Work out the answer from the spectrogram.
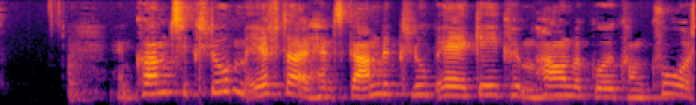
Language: Danish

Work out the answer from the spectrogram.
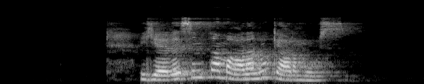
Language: Kabyle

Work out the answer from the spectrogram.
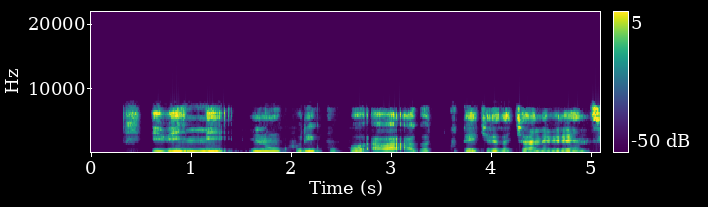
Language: Kinyarwanda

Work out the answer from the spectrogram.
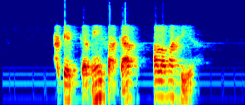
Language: Catalan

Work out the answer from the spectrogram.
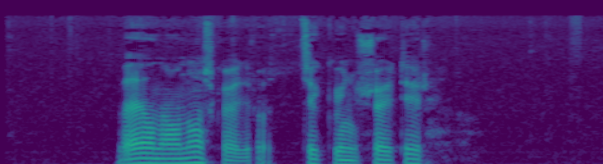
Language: Latvian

